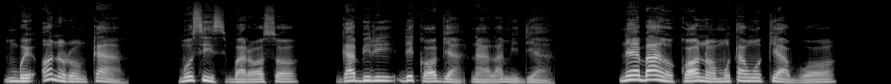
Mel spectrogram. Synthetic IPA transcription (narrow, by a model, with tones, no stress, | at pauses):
ŋ͡m̩˨ɡ͡be˨ʔɔ˦nʊ˨ɾʊ˨ŋ̩˨ka˦˨ | mo˦si˨sɡ͡ba˨ɾɔ˦sɔ˦ | ɡa˦bi˦ɾi˦dɪ˦kɔ˦bja̰˨na˨la˨˦mi˨di˦a̰˨ | ne˦ba˦ɦʊ˨kɔ˦nɔ˨mʊ˦ta˦ŋʷo˦ke˦a˨bʊ˨ɔ˦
